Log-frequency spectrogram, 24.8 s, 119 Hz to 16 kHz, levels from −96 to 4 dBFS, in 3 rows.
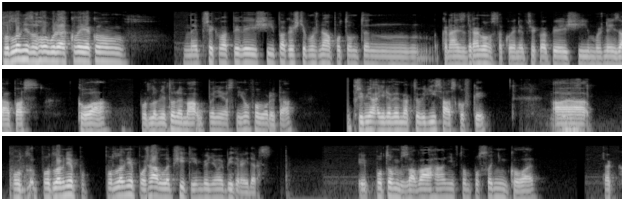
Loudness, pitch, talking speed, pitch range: -20 LUFS, 130 Hz, 130 wpm, 115-135 Hz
